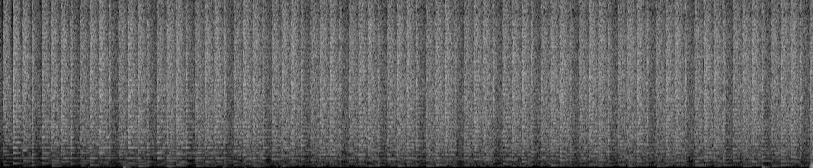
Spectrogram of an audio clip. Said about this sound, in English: Then you get a secondary arp which sounds like this.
